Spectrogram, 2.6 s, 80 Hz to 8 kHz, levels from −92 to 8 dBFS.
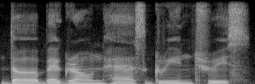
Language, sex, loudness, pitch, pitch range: English, male, -19 LUFS, 120 Hz, 115-130 Hz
